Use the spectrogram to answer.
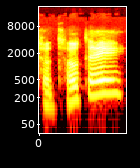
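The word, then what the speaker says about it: Hotate: He also plays Chief Ken, I believe it's pronounced Hotote, which I think is a play on Chakotay from Voyager.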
